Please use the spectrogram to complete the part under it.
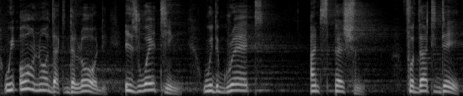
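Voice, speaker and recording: A middle-aged priest delivers a homily at a very slow, measured pace, his voice dark and a little husky. His pitch moves widely and expressively between phrases. The sound carries a long church reverb. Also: sing-song. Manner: slow, deliberate preaching with emphatic pauses. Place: church sanctuary, at a lectern. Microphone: headset mic.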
